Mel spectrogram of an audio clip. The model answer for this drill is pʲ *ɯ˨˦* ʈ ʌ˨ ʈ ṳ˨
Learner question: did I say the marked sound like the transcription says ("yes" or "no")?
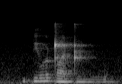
no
